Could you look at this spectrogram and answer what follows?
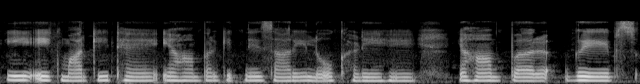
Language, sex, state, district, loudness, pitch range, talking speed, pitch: Hindi, female, Bihar, Patna, -17 LUFS, 175-185 Hz, 140 wpm, 180 Hz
